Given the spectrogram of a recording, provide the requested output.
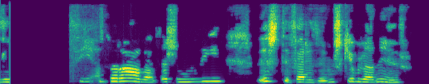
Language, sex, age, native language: Icelandic, male, 12, Icelandic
